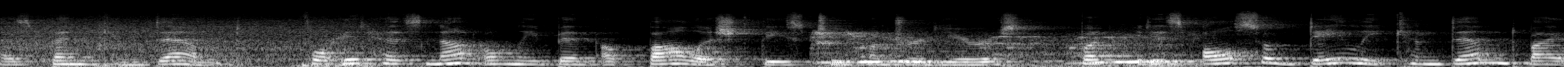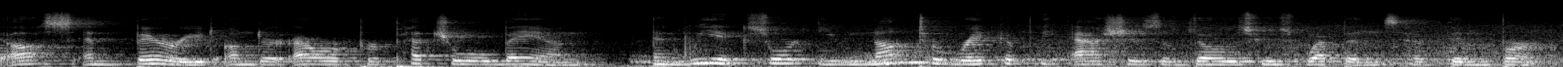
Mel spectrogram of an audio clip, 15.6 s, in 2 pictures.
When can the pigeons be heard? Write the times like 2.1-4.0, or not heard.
4.0-6.0, 10.9-13.3.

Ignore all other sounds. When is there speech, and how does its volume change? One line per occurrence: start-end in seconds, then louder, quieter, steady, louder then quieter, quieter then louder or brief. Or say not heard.
0.0-15.6 steady.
